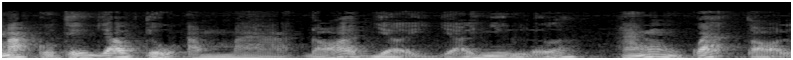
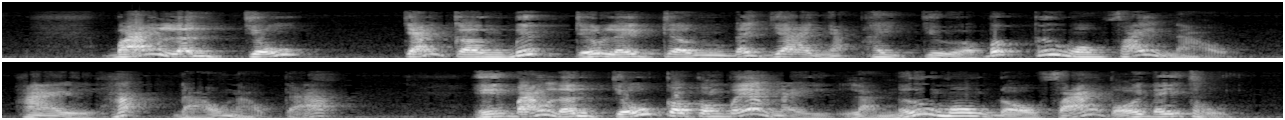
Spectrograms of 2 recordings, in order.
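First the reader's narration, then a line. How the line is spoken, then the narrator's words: Loud burst of laughter. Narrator (Vietnamese): Hải Âu Quái Khách trố lên một tràng cười lớn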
